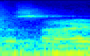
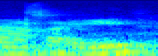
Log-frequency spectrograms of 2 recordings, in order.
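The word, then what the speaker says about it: açaí: Acai or acai, I've heard it pronounced both ways, is a very high antioxidant load.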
